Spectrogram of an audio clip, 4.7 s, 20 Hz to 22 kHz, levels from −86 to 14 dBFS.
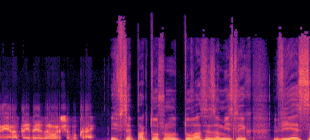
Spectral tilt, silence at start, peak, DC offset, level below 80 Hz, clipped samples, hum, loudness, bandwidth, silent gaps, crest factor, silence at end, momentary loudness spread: -4.5 dB/octave; 0 s; 0 dBFS; under 0.1%; -42 dBFS; under 0.1%; none; -12 LUFS; over 20 kHz; none; 12 dB; 0 s; 6 LU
